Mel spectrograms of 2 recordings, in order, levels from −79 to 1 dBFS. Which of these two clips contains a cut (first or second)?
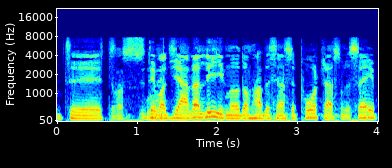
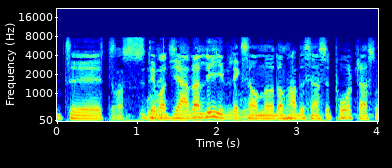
first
